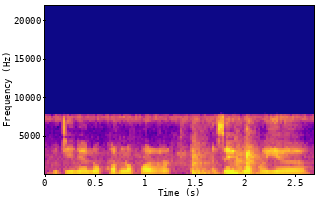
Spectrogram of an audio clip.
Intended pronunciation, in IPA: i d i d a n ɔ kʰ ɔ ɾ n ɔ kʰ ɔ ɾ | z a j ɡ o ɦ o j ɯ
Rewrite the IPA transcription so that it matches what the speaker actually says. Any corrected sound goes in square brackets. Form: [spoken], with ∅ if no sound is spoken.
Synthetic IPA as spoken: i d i [n] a n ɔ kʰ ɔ ɾ n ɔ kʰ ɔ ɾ | z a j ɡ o ɦ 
